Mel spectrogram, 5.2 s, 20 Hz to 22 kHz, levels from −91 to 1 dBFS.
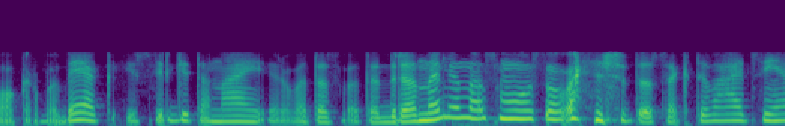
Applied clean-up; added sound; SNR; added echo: none; none; none; none.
